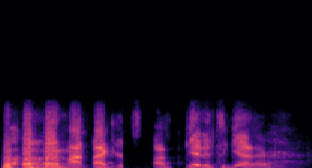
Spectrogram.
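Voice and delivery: high, laughing put-on voice.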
